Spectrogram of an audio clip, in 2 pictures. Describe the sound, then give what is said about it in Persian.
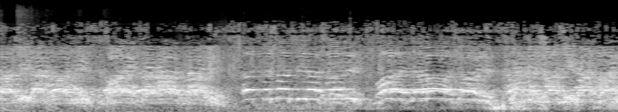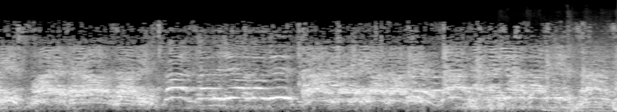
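A crowd of university students in Ahvaz chants a protest slogan together in loud, rhythmic unison, the phrases repeating in steady bursts with brief gaps between them. “یا این شعار زیبا و پرمعنای بچه های دانشگاه اهواز که به خوبی قلب یک سناریوی امنیتی نظام رو هدف گرفته.”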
